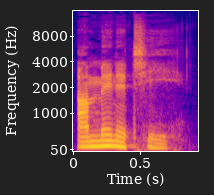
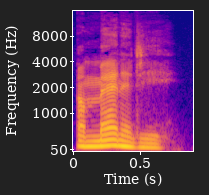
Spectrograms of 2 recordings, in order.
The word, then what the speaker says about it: amenity: it would be pronounced amenity in American English it would be pronounced more like amenity with an air sound in the middle so the E is pronounced more like an a amenity and the T at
